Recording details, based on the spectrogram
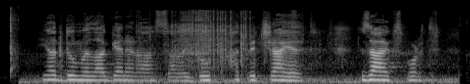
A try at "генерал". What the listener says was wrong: Я думала, генерал Сологуб отвечает за экспорт. Okay, everything's going pretty smoothly here, except the emphasis. In English, it's general, and in Russian, it's генерал. So basically, we're talking here about a simple reduction of the vowels which are not stressed.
